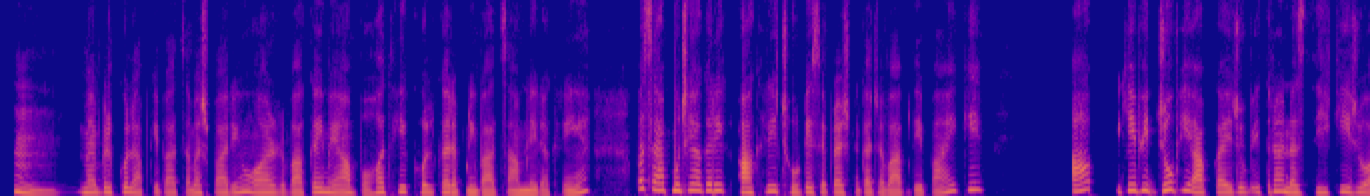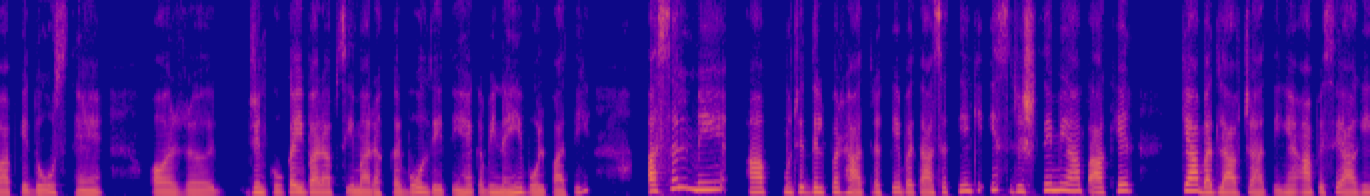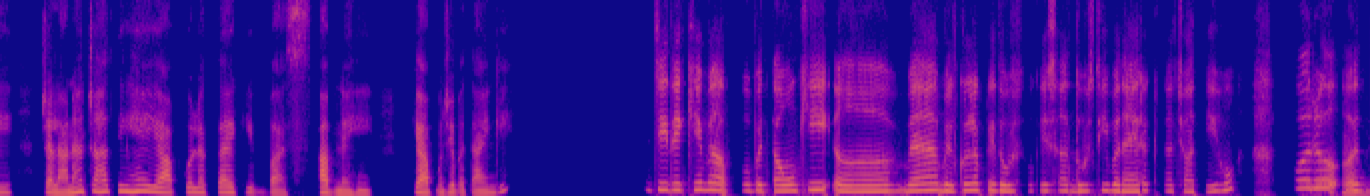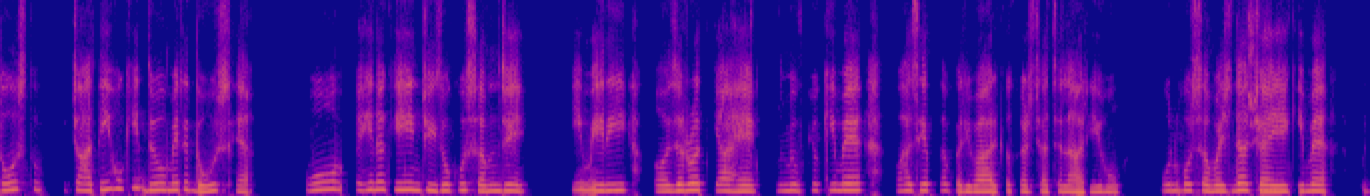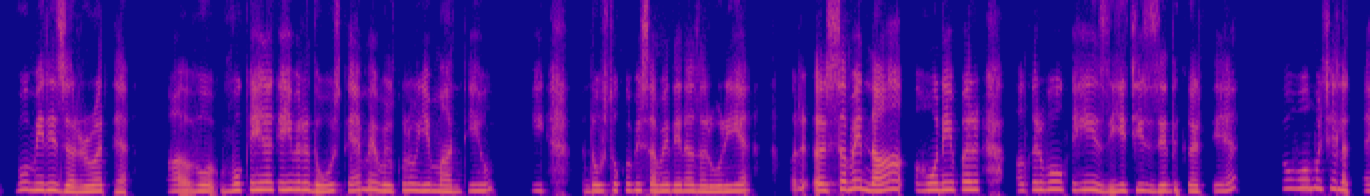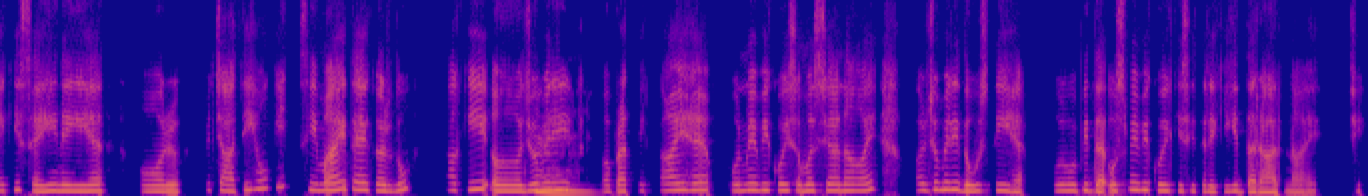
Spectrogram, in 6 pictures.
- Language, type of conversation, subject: Hindi, advice, मैं दोस्तों के साथ सीमाएँ कैसे तय करूँ?
- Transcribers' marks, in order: none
